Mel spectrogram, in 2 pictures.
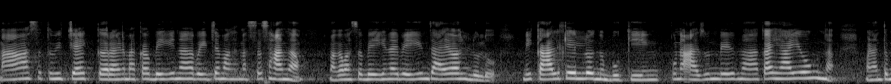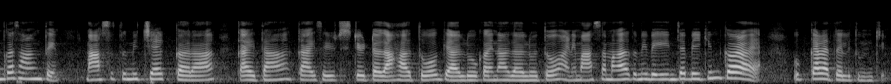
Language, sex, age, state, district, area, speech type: Goan Konkani, female, 18-30, Goa, Pernem, rural, spontaneous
